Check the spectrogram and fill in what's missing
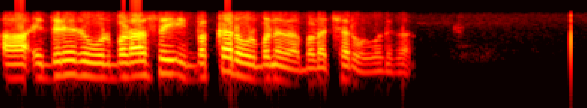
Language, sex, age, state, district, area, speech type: Dogri, male, 18-30, Jammu and Kashmir, Samba, rural, conversation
